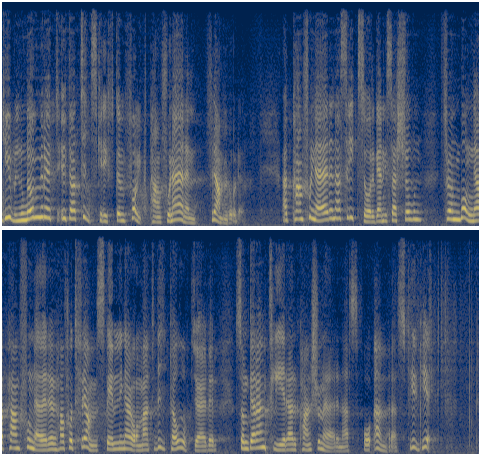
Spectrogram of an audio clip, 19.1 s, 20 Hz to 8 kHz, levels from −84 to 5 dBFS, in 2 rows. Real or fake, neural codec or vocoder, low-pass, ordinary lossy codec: fake; codec, 16 kHz, 1 kbps, FunCodec, trained on LibriTTS, 50 frames a second; none; none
